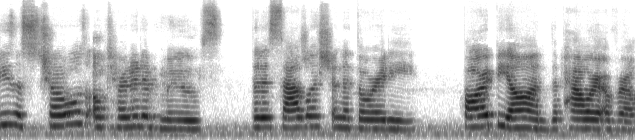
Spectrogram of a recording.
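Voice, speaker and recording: With a fairly high pitch and ordinary pitch variation, a woman speaks at a moderate pace in an unremarkable speaking voice. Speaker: pastor. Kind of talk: sermon.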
